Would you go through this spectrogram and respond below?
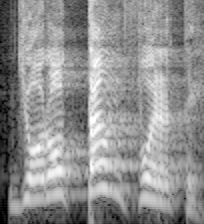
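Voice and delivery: slow and loud, leaning hard on "tan"; preacher pounding "tan fuerte"; stress on tan. Acted. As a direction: drag out "tan fuerte" for weight. Preacher repeating for emphasis.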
